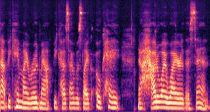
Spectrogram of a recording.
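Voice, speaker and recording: A woman with a fairly low pitch speaks at a moderate pace in a plain, everyday voice. The recording is very clean, with a silent background. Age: 40s. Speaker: hypnotherapist and brain training expert. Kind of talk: interview.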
